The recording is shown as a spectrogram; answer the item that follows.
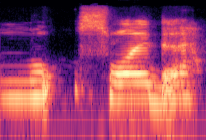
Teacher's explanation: मु हमजा पे झटका दीजिएगा, मुस्वदा आपको वैसे कीजिएगा, ठीक है, स्वाद हैवी और दाल को लाइट रखिएगा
